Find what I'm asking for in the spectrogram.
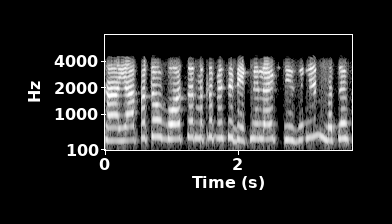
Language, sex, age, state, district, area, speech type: Hindi, female, 18-30, Madhya Pradesh, Seoni, urban, conversation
